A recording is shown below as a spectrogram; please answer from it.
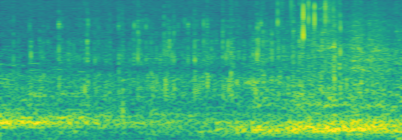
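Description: Near silence: faint background noise in a pause between spoken sentences.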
